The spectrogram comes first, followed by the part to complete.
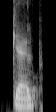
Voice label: "kelp", Indian

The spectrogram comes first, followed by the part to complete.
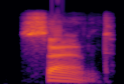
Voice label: "cent", American

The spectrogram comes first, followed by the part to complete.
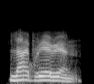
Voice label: "librarian", Indian

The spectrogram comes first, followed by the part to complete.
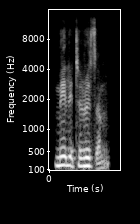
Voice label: "militarism", Indian

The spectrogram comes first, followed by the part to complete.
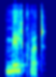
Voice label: "milkwort", Indian

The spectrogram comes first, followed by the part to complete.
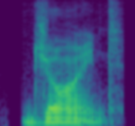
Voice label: "joint", American

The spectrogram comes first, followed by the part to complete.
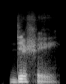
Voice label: "dishy", American

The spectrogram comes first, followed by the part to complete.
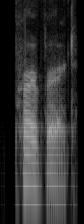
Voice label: "pervert", American

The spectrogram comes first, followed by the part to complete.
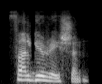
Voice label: "fulguration", Indian

